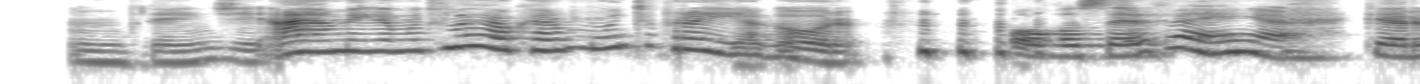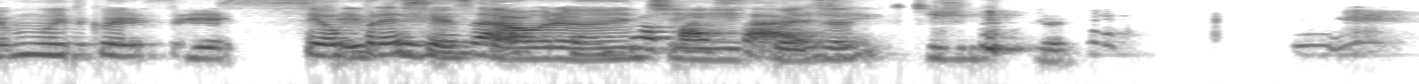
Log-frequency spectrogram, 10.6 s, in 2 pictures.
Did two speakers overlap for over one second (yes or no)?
yes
